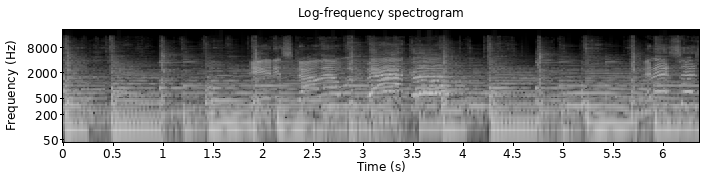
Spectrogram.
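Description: A bluegrass string band playing an instrumental passage of the song, with plucked strings over sustained bass notes and no singing.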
